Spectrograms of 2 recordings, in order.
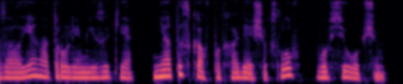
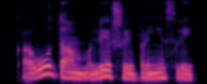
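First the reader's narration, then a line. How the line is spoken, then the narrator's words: Sleepy, displeased male voice. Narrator (Russian): сонно и недовольно отозвался мужской голос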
